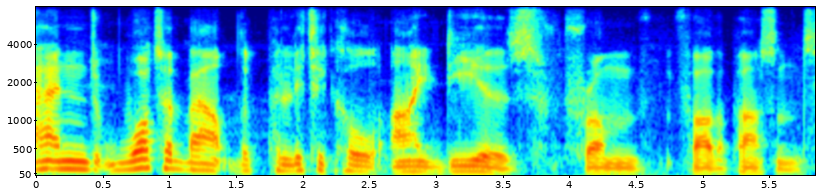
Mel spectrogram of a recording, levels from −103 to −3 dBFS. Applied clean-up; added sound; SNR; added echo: neural separator model SepFormer DNS4.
